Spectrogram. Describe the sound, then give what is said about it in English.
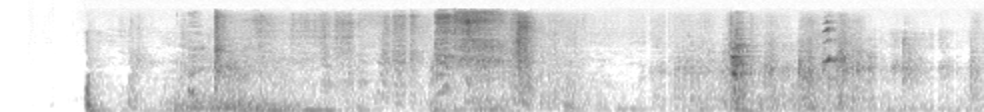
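Faint squeaking and creaking of a chair from the Harvard Library, a quiet, irregular run of rubbing, scraping creaks that starts suddenly after a moment of silence and keeps going in uneven bursts. “I thought you got rid of that squeaking chair.”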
